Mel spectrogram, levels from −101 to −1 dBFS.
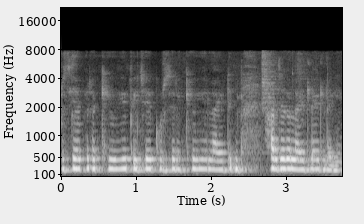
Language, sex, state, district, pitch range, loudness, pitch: Hindi, female, Maharashtra, Mumbai Suburban, 215-225 Hz, -17 LUFS, 220 Hz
